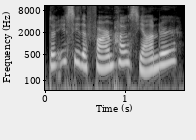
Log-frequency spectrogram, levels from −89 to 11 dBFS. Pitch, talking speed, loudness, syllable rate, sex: 260 Hz, 240 wpm, -15 LUFS, 5.7 syllables/s, female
